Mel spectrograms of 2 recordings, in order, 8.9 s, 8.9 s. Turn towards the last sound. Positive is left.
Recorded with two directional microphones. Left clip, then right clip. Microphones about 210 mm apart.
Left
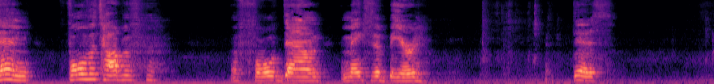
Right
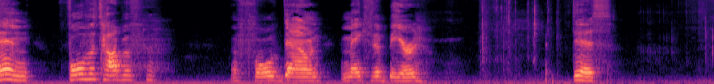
turn(degrees=-30)  # may be behind; listen again after turning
